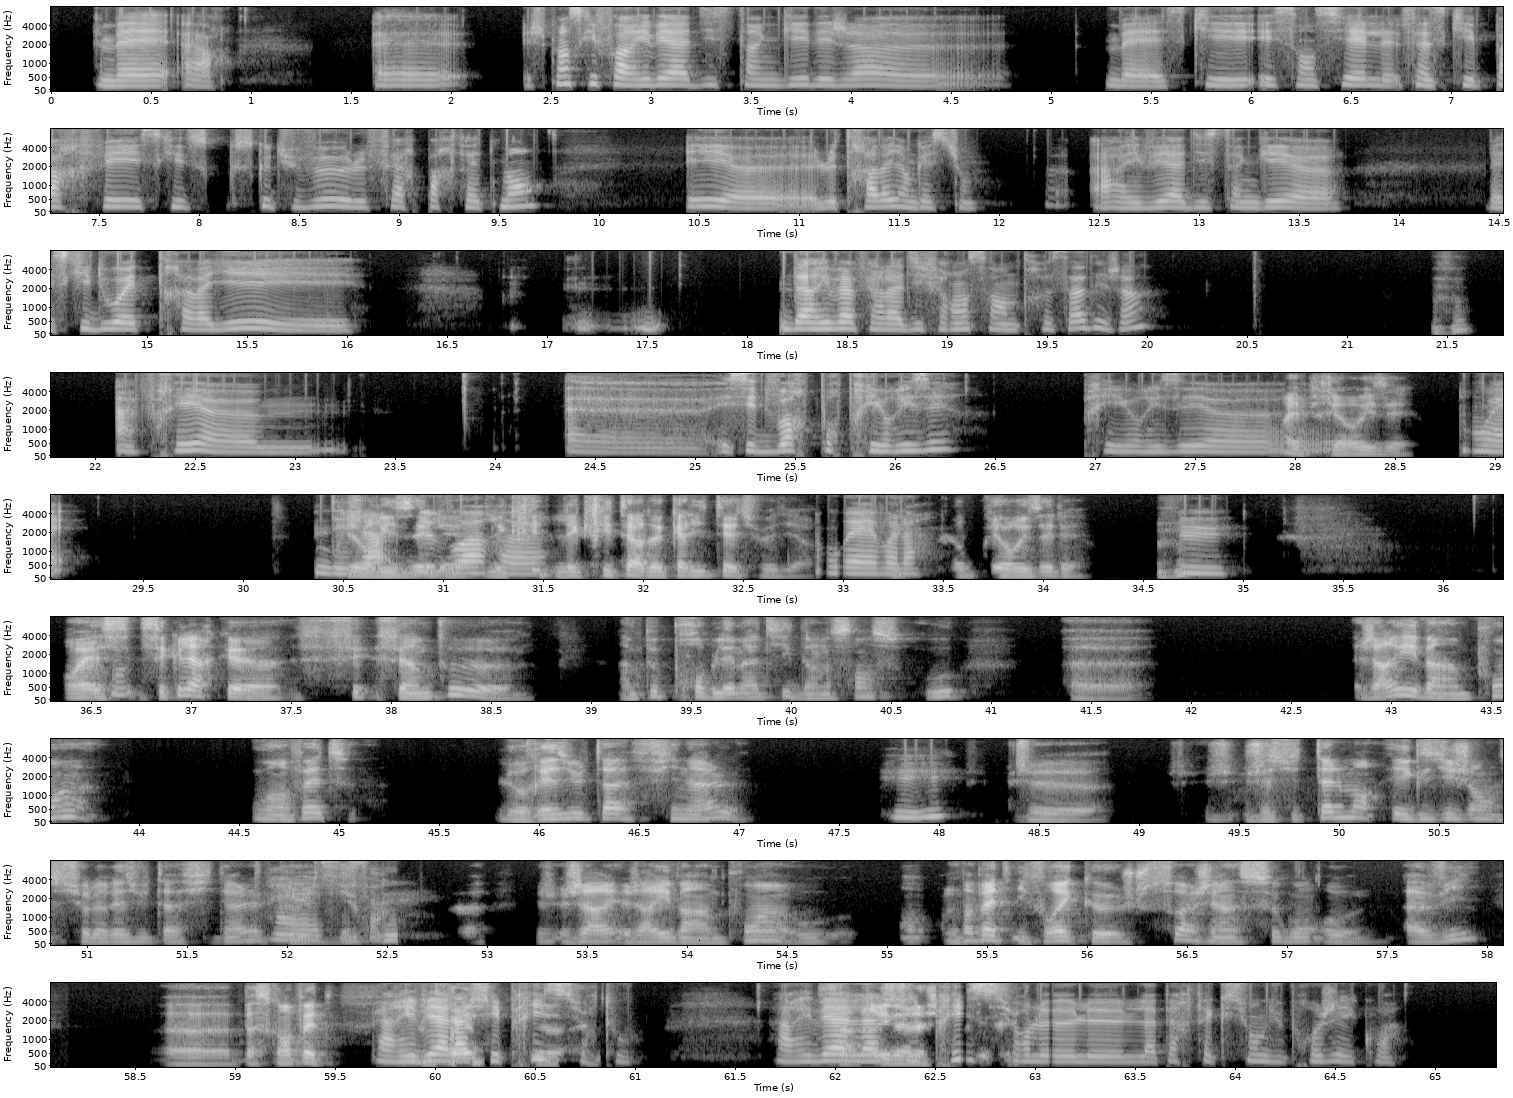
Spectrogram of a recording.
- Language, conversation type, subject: French, advice, Comment puis-je gérer mon perfectionnisme et mes attentes irréalistes qui me conduisent à l’épuisement ?
- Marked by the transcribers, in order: distorted speech; stressed: "parfait"; other noise; tapping; static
